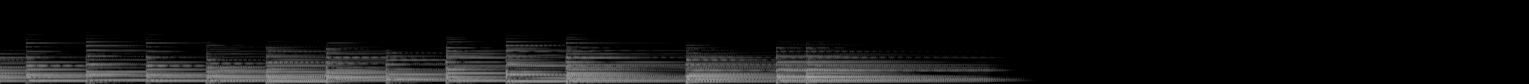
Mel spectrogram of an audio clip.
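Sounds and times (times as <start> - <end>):
piano playing a carol: 0.0 - 10.2.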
